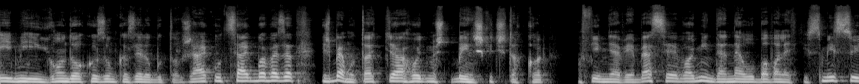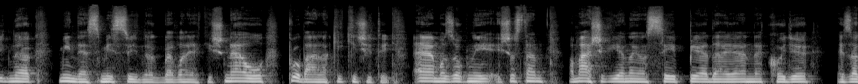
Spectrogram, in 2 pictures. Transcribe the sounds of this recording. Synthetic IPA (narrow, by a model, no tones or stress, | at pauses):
iːɟmiːɡɡo̞nd̪o̞lko̞zuŋkɒzɛlobut̪oɡʒaːkut̪saːɡ̚bɒvɛzɛt̪eːʒbɛmut̪ɒcːɒɦo̞ɟmo̞ʃt̪mɛɡiniʃkit͡ʃi̥t̪ɒkːo̞r | ɒfilmɲɛlveːmbɛseːlvɛɦo̞ɟmind̪ɛnːɛoːbɒvɒnɛckiʃsmisyɟnøkmind̪ɛnsmisyɟnøɡ̚bɛvɒnɛckiʃnɛoːpɾoːbaːlnɒkikit͡ʃit̪y̰ɟɛlmozo̞ɡniḛːʃɒst̪aːnɒmaːʃikijɛnːɒɟo̞nseːpːeːld̪aːjɒɛnːɛkho̞ɟ | ɛzɒ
